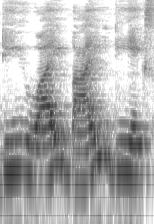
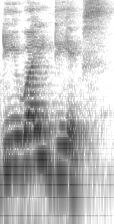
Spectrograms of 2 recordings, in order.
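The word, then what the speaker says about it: dy/dx: একটা জিনিস আমি বলে দিই, অনেকেই একে ডিওয়াই বাই ডিএক্স উচ্চারণ করে, ডিওয়াই বাই ডিএক্স উচ্চারণ হবে না, তোমরা একটু ভালো করে এটা মাথায় রাখবে, এটার উচ্চারণ ডিওয়াই ডিএক্স।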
